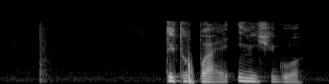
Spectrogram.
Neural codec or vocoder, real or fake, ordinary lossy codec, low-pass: none; real; none; none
